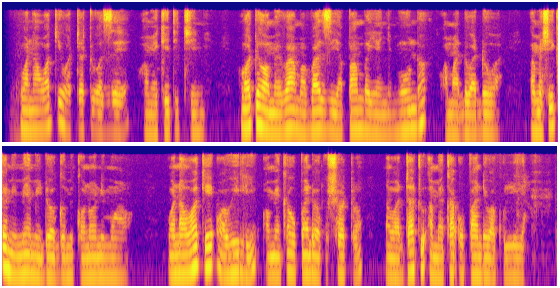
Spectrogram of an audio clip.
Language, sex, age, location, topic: Swahili, male, 25-35, Kisii, health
